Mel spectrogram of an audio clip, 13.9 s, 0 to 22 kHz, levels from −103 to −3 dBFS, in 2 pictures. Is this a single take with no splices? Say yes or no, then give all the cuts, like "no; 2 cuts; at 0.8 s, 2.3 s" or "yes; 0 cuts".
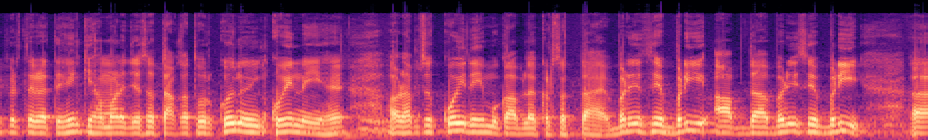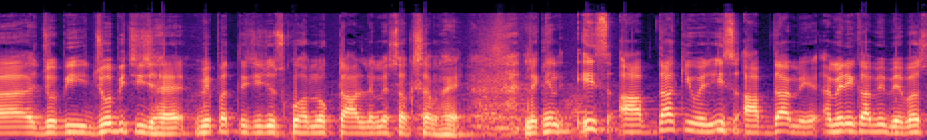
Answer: yes; 0 cuts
